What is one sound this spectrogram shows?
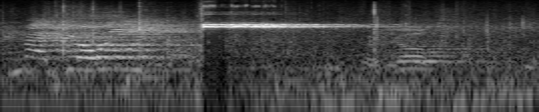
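A referee blows a short, shrill whistle in an echoing gym.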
